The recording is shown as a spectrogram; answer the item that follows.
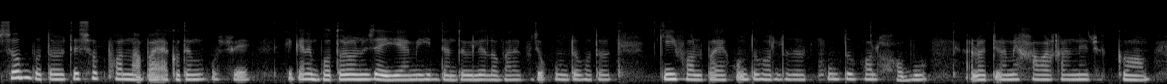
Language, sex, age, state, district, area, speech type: Assamese, female, 18-30, Assam, Darrang, rural, spontaneous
